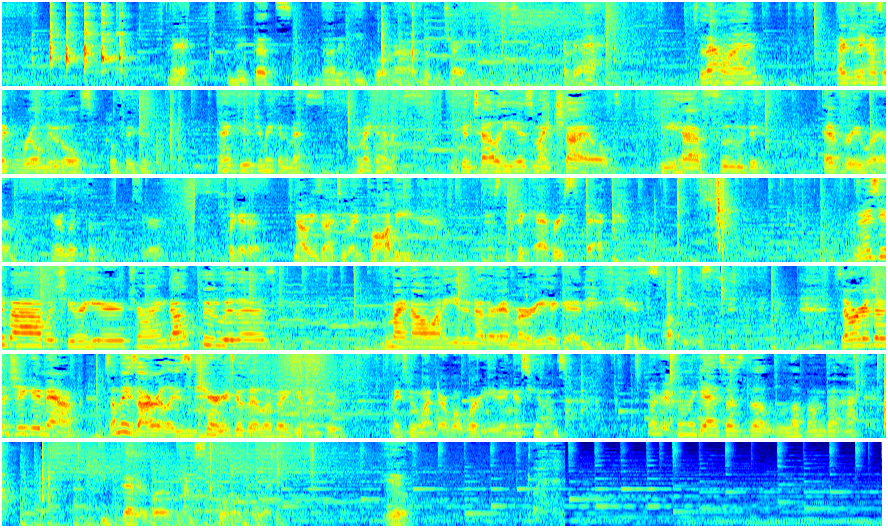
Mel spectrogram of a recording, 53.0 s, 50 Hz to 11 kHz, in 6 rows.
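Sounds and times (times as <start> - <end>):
soft background music: 0.0 - 53.0.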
